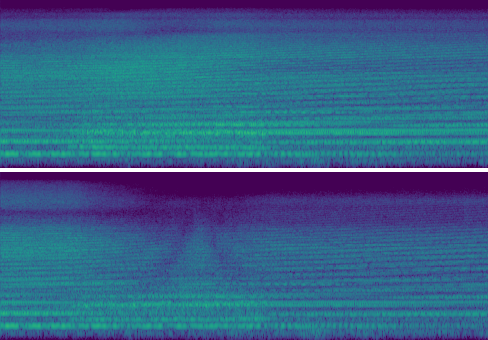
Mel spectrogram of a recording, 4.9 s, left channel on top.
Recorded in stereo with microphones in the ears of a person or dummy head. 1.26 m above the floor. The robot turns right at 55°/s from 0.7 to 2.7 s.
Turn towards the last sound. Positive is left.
turn(degrees=30)  # may be behind; listen again after turning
